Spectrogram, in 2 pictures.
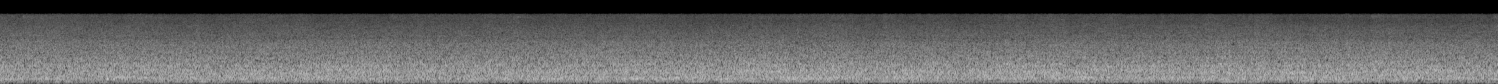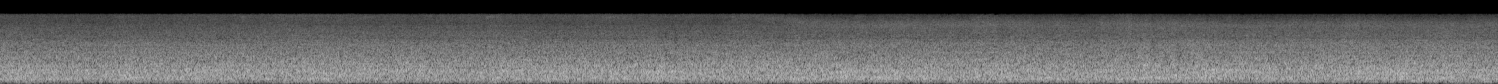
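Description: Steady, unbroken rush of flowing and falling water in a water-treatment filtration unit.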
